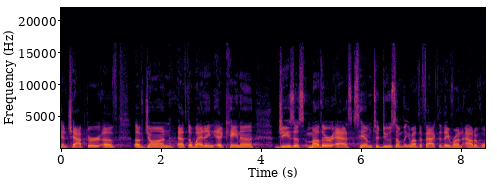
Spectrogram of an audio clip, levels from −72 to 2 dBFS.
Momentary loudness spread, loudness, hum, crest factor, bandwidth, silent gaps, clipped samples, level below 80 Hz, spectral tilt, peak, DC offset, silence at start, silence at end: 5 LU; -21 LUFS; none; 16 dB; 17 kHz; none; under 0.1%; -62 dBFS; -5 dB/octave; -4 dBFS; under 0.1%; 0 s; 0 s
